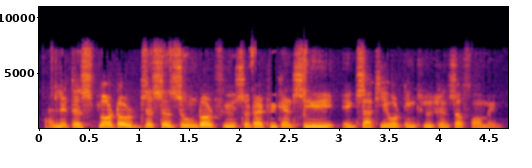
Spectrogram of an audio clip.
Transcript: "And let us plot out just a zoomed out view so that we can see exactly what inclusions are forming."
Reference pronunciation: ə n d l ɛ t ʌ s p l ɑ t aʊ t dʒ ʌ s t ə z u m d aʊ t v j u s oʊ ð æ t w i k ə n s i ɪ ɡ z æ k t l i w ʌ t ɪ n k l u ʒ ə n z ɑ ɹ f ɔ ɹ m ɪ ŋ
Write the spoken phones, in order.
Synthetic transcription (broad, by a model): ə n d l ɛ t ʌ s p l ɑ t aʊ t dʒ ʌ s t ə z u m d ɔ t f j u s oʊ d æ t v i k ə n s i ɪ ɡ z æ k t l i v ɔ t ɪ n k l u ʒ ə n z ɑ ɹ f ɔ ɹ m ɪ ŋ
